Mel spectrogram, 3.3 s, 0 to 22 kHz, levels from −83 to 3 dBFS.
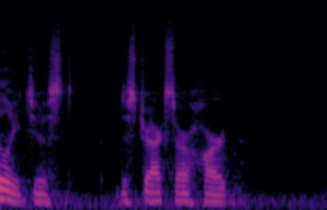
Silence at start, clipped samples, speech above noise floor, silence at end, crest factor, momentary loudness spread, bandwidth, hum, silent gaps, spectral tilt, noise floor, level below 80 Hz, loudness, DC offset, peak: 0 s; under 0.1%; 23 dB; 0.15 s; 18 dB; 13 LU; 15.5 kHz; none; none; -4 dB/octave; -68 dBFS; -70 dBFS; -44 LUFS; under 0.1%; -28 dBFS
